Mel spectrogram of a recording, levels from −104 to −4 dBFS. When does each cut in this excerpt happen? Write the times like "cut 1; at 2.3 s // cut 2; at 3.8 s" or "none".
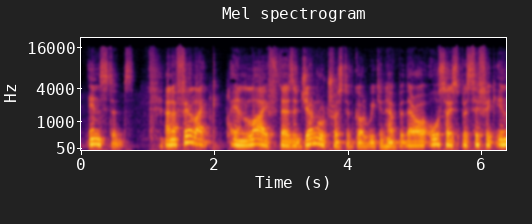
cut 1; at 2.2 s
